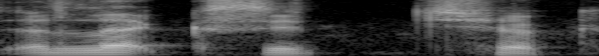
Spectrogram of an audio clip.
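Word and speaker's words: Oleksiejczuk: We got the correct pronunciation given to us on the preview, Chris and I. It was Alexichuk, I think.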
